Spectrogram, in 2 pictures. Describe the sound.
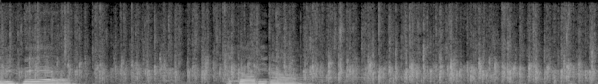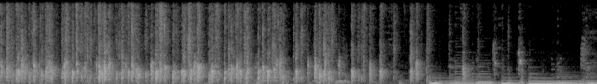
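An audience at the Duc des Lombards jazz club breaks into dense, steady applause lasting about ten seconds, with a couple of rising whoops early on. It then fades as a voice begins over the tail end.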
